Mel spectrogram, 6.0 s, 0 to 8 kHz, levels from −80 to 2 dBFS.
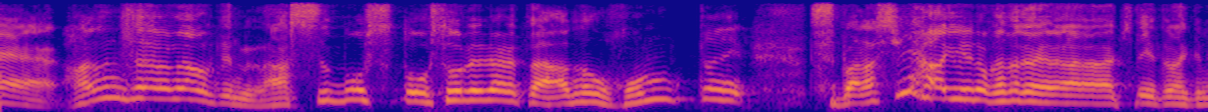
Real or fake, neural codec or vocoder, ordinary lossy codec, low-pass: fake; codec, 24 kHz, 3 kbps, HILCodec; none; 7.2 kHz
